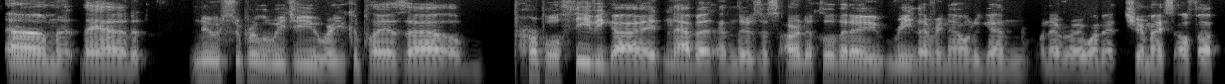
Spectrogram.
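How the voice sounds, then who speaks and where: A man hosting a podcast in casual chat, speaking in halting, measured phrases with pauses. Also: mid-range voice, fairly even intonation, dark tone, smooth. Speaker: podcast host.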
